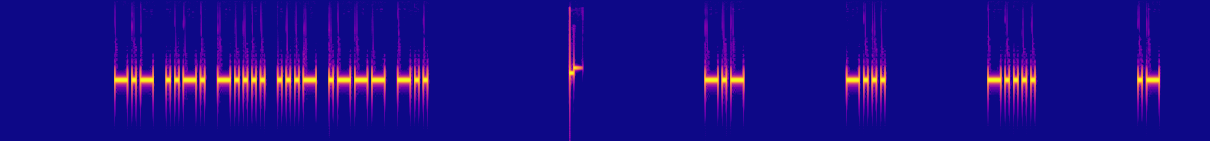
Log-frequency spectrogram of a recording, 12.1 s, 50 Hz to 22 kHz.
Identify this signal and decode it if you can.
Morse code, heard as a keyed tone, about 28 wpm, spaced as for 14 wpm, 700 Hz. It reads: KF6VJD KB6A
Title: USA Call Signs - 6 Characters - 8x Character Spacing - 28wpm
